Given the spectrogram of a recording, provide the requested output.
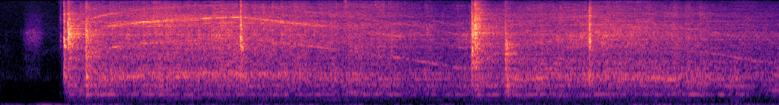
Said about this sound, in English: we're gonna make sure that the winch works.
